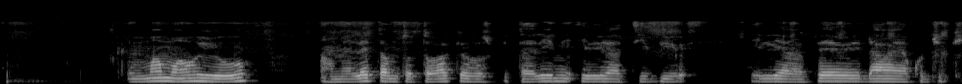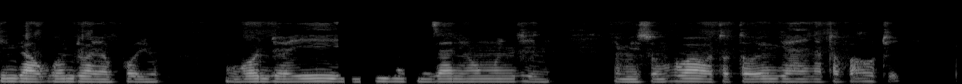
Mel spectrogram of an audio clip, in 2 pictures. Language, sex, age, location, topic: Swahili, male, 18-24, Wajir, health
